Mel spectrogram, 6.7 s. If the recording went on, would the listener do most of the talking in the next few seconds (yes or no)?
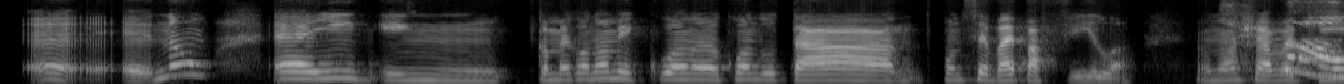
yes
